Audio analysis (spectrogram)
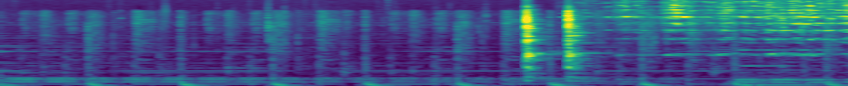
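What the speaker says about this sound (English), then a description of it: "Whisk the butter in a bit at a time, adding more once the last bit has almost melted" Cold butter being whisked into a beurre blanc sauce in a pan, a quick rhythmic series of metallic clinks and scrapes from the whisk against the pan, steady then busier near the end.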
